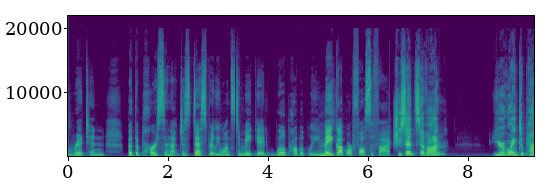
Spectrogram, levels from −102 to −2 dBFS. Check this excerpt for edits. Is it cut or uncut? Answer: cut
